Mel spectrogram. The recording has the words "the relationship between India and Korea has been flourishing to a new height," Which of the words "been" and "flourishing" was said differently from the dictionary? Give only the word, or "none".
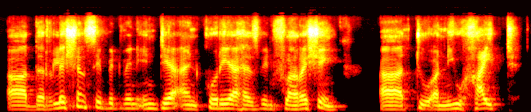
none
